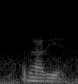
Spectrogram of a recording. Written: raria

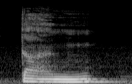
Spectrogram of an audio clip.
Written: tan

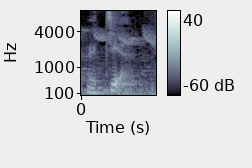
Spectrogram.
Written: betia

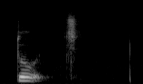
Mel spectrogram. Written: tuch'

